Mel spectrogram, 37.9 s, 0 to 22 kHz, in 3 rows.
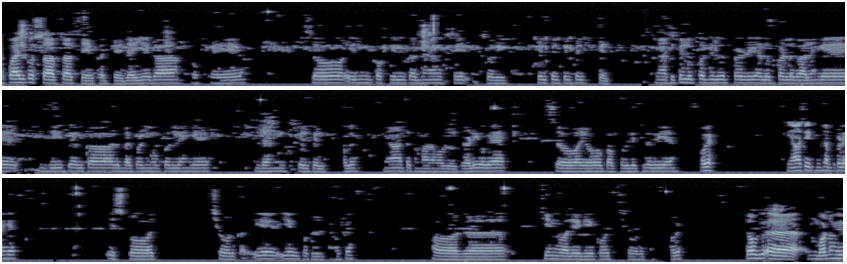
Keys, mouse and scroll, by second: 0.0 ctrl+Tab, 1.0 ctrl+shift+s, 2.3 ctrl+shift+s, 2.7 scroll up 2, 3.0 shift+middle click, 3.3 Tab, 3.5 middle click, 4.1-5.1 scroll up 1, 5.1 click, 5.9 middle click, 6.3-8.0 scroll down 1, 8.0-8.3 f, 8.5 f, 8.9 f, 9.2-10.5 middle drag, 10.5 ctrl+r, 11.4 KP_3, 11.9-12.6 scroll up 2, 13.1 g, 16.1 Left, 17.1 f, 17.3 f, 17.7 scroll down 1, 18.0-19.3 middle drag, 19.3-19.9 scroll up 1, 19.9 KP_3, 20.2-20.6 scroll down 1, 20.6 shift+middle click, 20.8 scroll up 2, 21.0 Tab, 21.5 shift+middle click, 21.8 scroll down 1, 22.0 shift+middle click, 22.1-23.0 scroll up 2, 23.0 shift+middle click, 23.3 scroll down 1, 23.7 click, 24.2 alt+shift+click, 24.3 scroll down 1, 24.6 middle click, 25.5 KP_3, 25.7-26.1 scroll up 1, 26.1 shift+z, 28.4 ctrl+click, 29.6 ctrl+click, 30.0 shift+click, 30.1 scroll down 2, 30.4 shift+z, 30.6-33.6 middle drag, 33.6 ctrl+click, 33.8-36.0 middle drag, 36.0 ctrl+KP_7, 36.3 scroll up 1, 36.8-37.9 shift+middle drag.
